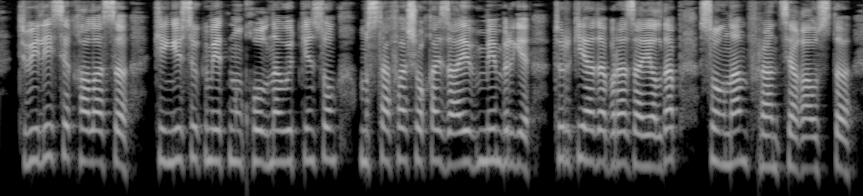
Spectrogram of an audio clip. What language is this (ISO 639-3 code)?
kaz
